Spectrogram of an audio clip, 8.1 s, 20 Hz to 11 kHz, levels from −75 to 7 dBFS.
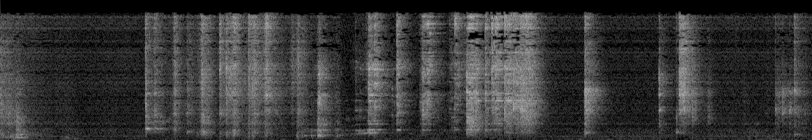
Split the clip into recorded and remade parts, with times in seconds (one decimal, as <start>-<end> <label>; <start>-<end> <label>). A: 0.0-3.4 remade; 3.4-5.2 recorded; 5.2-8.1 remade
